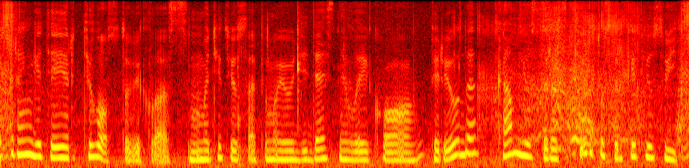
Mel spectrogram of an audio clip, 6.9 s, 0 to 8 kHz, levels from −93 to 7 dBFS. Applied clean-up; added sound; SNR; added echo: none; Zipper (clothing); 12 dB; none.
